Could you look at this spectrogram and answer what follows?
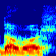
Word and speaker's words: Dobosz: So I pronounce it Dobosz. The SE is like an SH, but it's not one of those easy names to pronounce.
